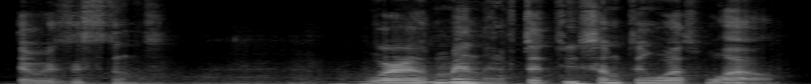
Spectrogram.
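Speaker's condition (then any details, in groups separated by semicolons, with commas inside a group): Brain injury; severe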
